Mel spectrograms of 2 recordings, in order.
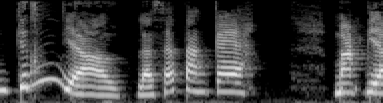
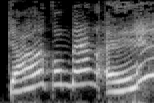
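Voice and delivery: high, fast, fed-up call back; exasperated reply; 9 semitones higher, faster than usual. Retold or imitated. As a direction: snap back at a dad who won't stop calling. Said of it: "cái bạn mới". (con gái bực bội gọi vọng lại, giọng cao và nhanh)

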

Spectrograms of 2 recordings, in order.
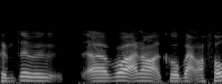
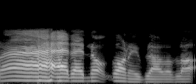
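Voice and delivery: mock dismissive friend; 7 dB louder than usual. Retelling friend's answer about a PlayStation release, mock dismissive. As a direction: imitate a friend brushing it off. Imitates friend brushing off his wish.

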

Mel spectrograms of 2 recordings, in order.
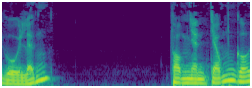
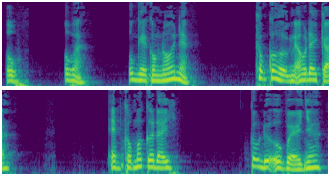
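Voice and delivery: soothing daughter; 10 semitones higher, faster than usual. A narrator's reading. Daughter soothing confused mother.

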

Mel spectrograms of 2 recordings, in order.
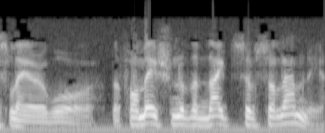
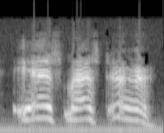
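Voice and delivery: high, slow, nervous answer; startled servant; 11 semitones higher, much slower than usual. A narrator's reading. Monk jumping at his master's call, startled. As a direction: answer high and drawn out, caught out.

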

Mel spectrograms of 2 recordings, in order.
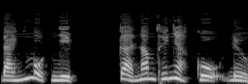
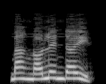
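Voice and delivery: calling out an order; 6 semitones higher than usual. Acted. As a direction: call the order across the hall. Lord orders prisoner brought up.

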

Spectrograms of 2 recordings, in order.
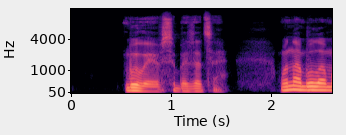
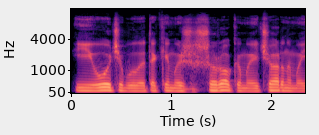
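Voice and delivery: ordinary delivery, nothing marked

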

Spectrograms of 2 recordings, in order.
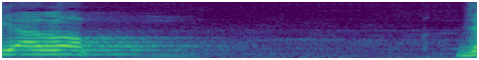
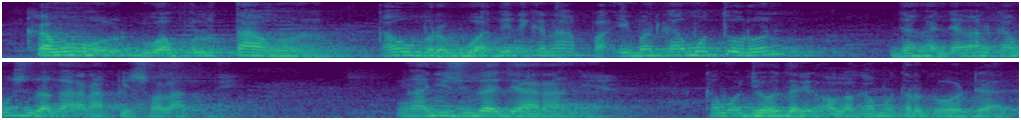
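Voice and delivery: calm discussion; 7 semitones lower, 8 dB quieter than usual. Acted.

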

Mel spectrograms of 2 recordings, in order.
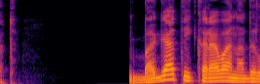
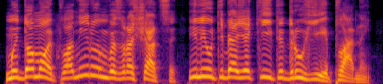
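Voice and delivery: cheeky Lis voice; 10 semitones higher than usual. Acted. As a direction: needle the captain in a high voice.

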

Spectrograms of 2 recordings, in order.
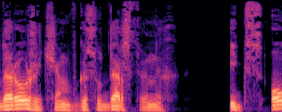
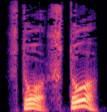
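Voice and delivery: high, louder questions, rising in pitch; excited and insistent; startled eagerness; 6 semitones higher, 5 dB louder than usual. Acted. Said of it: "подскочила Маша".

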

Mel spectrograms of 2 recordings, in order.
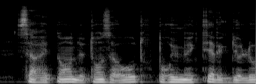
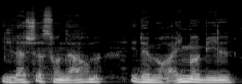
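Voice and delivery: ordinary delivery

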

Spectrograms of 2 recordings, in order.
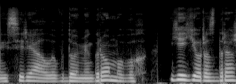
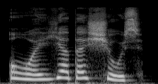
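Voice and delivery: slow, high, drawn-out gush; gushing exclamation; 6 semitones higher, much slower than usual. A narrator's reading. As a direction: gush like a giddy girl outside. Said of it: "воскликнула какая-то барышня".

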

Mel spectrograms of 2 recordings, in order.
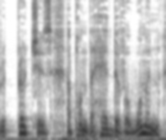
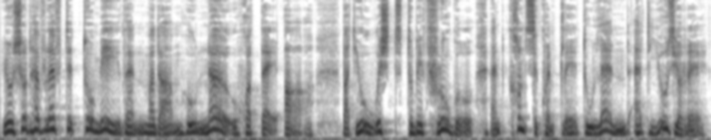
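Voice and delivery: higher-pitched, lofty scolding; reproachful Musketeer; 7 semitones higher, 3 dB louder than usual. A narrator's reading. Porthos reproaches the frugal wife, lofty. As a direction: scold with injured dignity.

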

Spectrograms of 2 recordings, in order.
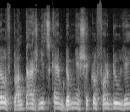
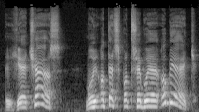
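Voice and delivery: put-on young woman's voice; 6 semitones higher, 6 dB louder, slower than usual. Mladá žena přichází.

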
